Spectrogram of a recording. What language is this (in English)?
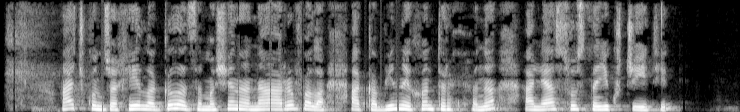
Abkhazian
